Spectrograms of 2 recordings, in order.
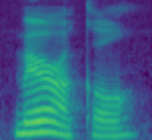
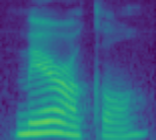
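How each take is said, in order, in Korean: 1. 미국식 억양으로 발음해요. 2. 미국식 억양으로 발음해요.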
